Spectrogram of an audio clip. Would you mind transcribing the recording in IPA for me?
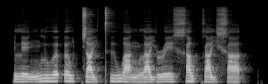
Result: le˨˩˦ŋ lu˧˥ə̯ʔə˧w ca˨˩˦jt̪ʰɨ˧˥wa˨˩ŋ la˨˩jɹe˨˩ xa˧wka˨˩jxa˨˩t̚

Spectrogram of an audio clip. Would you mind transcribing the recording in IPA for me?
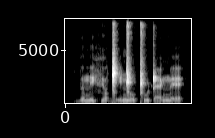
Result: bə˩˥mɪ˨ fʲɔ˩˥ɡ͡ǁḛ˩˥ŋ͡ǁo˨ ǁu˨ʈæ̰˨˩˦ ŋ͡mɛ̰˦˥

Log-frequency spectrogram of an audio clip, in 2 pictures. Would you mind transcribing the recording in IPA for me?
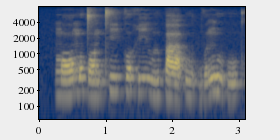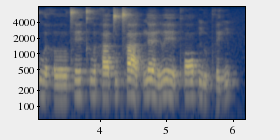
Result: mɔː˩˧mo˧t̪ɔː˩n t̪ʰiː˧ko˧ hiː˧ʋɯː˩˧ paː˧˩puː˧˩t̚bu˩˧ə̯ ŋuː˥˨ʔuː˩˧kʰu˧˩ə̯ hɤː˩t̪ʰeː˧˥kʰu˧ə̯haː˧ t̪u˧˩t̪ʰaː˥˨t̚ŋɛː˥˨nʋeː˥˨ pʰɔː˧˥p̚ ŋɯː˧˩pʰe˩j ŋu˥˨k̚

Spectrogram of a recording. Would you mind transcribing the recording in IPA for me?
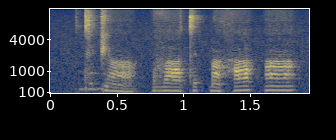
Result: di˦d͡ʒã˨ | vaː˨te˨k͡pã˨ha˦ | ã˦

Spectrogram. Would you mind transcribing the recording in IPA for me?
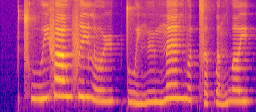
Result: t͡sʰuː˨˧jfaː˧wfe˧j lɵ˧ɥ | t̪uː˨˩jŋyː˨mn̪ɛː˥ŋwɵ˧t̚ sɐ˨˥k̚lɐ˨˥ŋ wɐ˥j

